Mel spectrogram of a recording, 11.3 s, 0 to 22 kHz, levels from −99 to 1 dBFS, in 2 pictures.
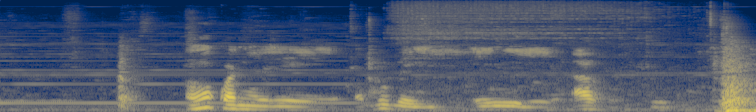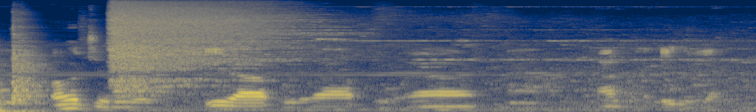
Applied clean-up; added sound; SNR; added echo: classical method log-MMSE.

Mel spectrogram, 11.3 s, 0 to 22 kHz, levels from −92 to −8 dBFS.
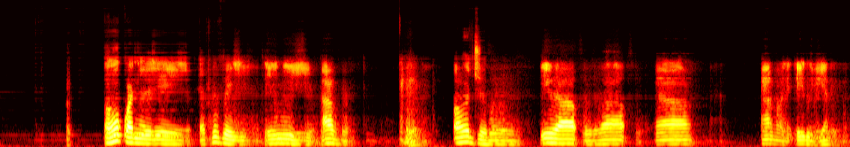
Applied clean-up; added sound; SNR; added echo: neural mask model DeepFilterNet 3.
